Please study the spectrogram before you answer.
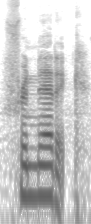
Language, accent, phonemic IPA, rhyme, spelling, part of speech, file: English, US, /fɹəˈnɛt.ɪk/, -ɛtɪk, frenetic, adjective / noun, En-us-frenetic.ogg
- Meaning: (adjective) 1. Frenzied and frantic, harried; having extreme enthusiasm or energy 2. Mentally deranged, insane 3. Characterised by manifestations of delirium or madness; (noun) One who is frenetic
